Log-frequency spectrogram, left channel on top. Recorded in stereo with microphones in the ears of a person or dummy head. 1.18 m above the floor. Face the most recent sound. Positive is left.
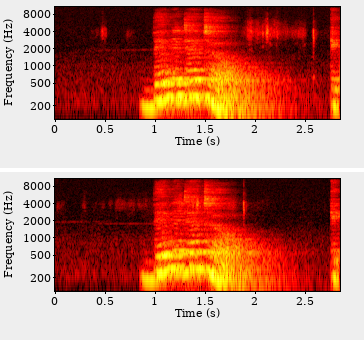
turn(degrees=30)  # may be behind; listen again after turning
